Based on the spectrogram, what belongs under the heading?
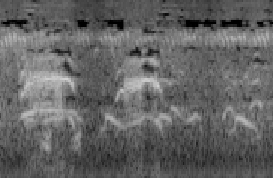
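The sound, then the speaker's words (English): Three loud, raucous animal calls ring out in quick succession, each a harsh, honking squawk, over a steady wash of dense jungle background noise. No one speaks. “You know, call back later when the jungle's not so noisy.”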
